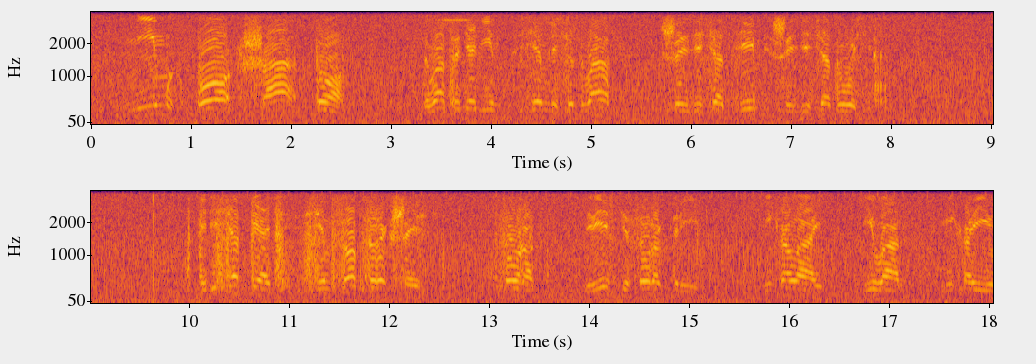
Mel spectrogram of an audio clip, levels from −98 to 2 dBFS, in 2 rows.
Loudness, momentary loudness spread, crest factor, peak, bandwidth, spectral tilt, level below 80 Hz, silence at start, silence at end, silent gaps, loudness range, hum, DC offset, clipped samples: -16 LUFS; 10 LU; 16 dB; 0 dBFS; 4 kHz; -7 dB/octave; -40 dBFS; 0 s; 0 s; none; 3 LU; none; under 0.1%; under 0.1%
